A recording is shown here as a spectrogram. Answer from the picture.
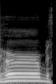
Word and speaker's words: herb: Keeps herbs the freshest, the Herb Saver. We pronounce it herb because there's an effing H in it.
